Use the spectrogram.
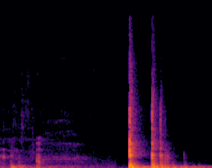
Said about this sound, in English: Gotta throw out those dice.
